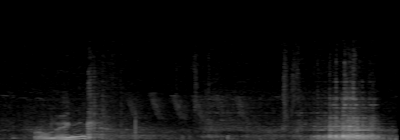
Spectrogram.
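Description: A person's short voiced sound with a rising pitch about half a second in, then near quiet with a few faint ticks, and a brief breathy rushing noise near the end.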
